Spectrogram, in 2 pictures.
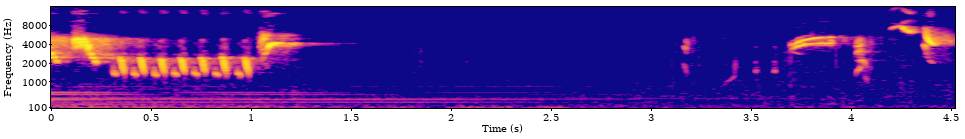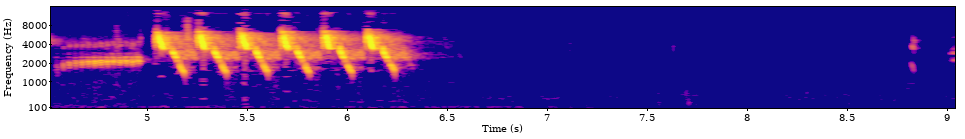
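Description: A songbird sings two phrases, each ending in a fast descending trill of repeated notes: one at the start, another about four seconds in. The tail of a music track fades out underneath during the first second or so.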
